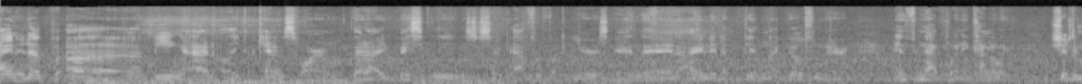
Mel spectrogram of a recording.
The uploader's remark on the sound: Sorry for the wind but that view though.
